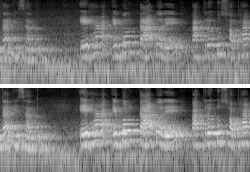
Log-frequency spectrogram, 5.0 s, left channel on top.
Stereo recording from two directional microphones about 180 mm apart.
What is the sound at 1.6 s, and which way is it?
A woman's voice, 45° right (ahead or behind).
